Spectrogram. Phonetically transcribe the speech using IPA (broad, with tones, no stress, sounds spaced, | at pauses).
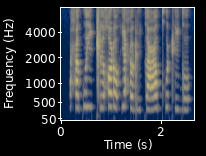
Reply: ħ ɐ˧ kʷ ɐ˦ j i˨ ǁ ʉ˨˦ χ ɔ˦ ɽ ɔ˨ x i˦ ħ o˨ ɖʱ i˨ k ɐ˨ ʕ ɔ˦ kʷʰ ɐ˦ ʈʰ i˨ ɡ o˧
